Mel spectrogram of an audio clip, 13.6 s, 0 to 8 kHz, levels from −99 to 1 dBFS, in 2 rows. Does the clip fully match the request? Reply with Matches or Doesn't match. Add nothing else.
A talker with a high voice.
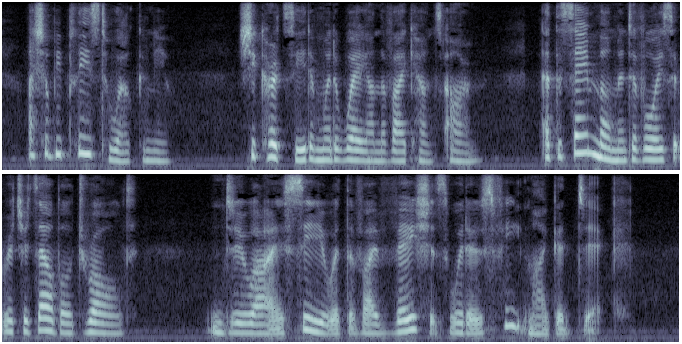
Doesn't match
